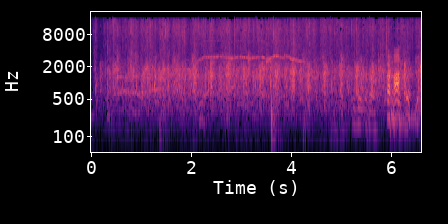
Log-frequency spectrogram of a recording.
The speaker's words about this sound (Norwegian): Tusen takk. En stor applaus til ….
